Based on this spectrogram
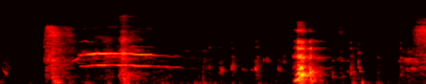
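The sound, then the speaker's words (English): A cat lets out a long, drawn-out meow that rises and then slowly falls, followed by a couple of brief, sharper bursts of noise. “I see you, pretty cat.”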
